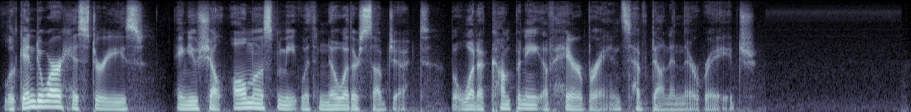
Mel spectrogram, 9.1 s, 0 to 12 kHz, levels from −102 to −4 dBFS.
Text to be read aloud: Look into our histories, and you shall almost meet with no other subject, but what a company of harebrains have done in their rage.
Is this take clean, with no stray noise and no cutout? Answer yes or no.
yes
